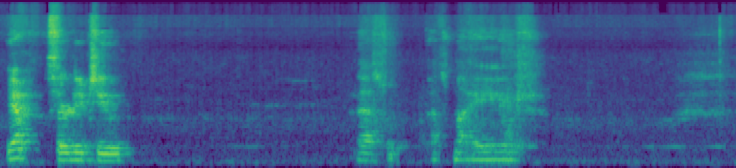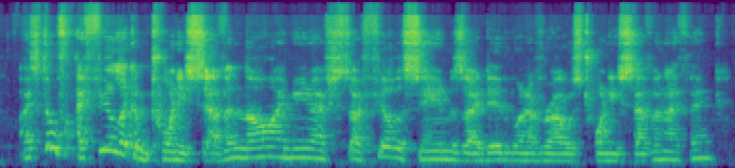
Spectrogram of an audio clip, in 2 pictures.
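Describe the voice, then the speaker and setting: A man in his thirties from Atlantic Canada, chatting casually on a live stream, relaxed and rambling with lots of fillers and restarts. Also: a little high, moderate pace, long pauses, roomy sound, a little hiss or hum. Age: 30s. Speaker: livestreamer. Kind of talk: casual live-stream chat reading viewer comments. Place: sunroom.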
